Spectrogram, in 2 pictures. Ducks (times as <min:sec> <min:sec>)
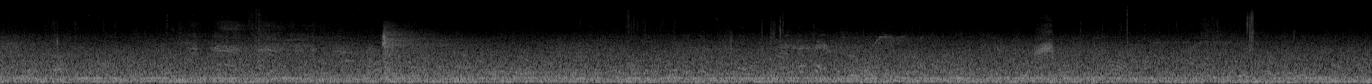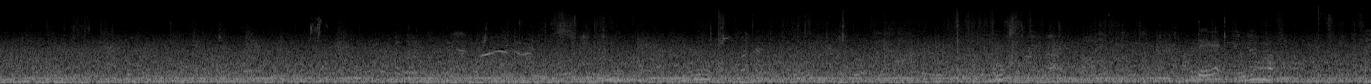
0:01.8 0:03.2, 0:10.3 0:10.6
